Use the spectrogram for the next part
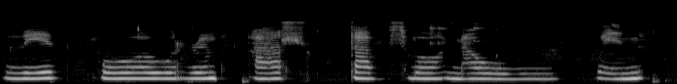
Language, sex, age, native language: Icelandic, female, 7, Icelandic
